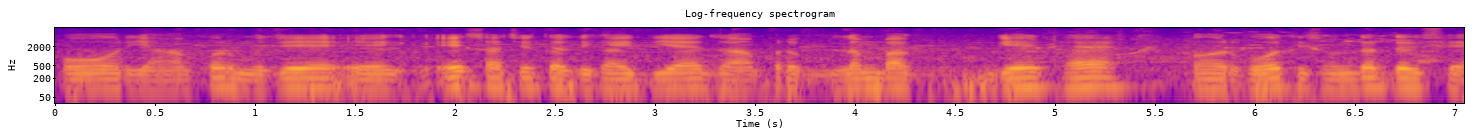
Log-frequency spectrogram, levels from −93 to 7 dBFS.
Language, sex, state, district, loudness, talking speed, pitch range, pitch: Hindi, male, Rajasthan, Bikaner, -23 LUFS, 180 wpm, 95-105 Hz, 100 Hz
